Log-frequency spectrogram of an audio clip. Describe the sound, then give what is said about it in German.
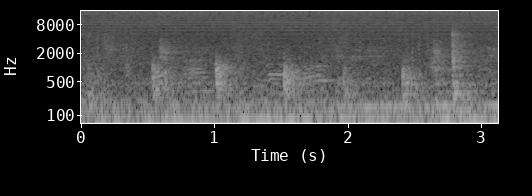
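About six knocks on a door, evenly spaced at roughly half-second intervals, fairly faint over a low steady background hum, with no talking. “Haben Sie geklopft? Ja, klingelt ja nicht.”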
